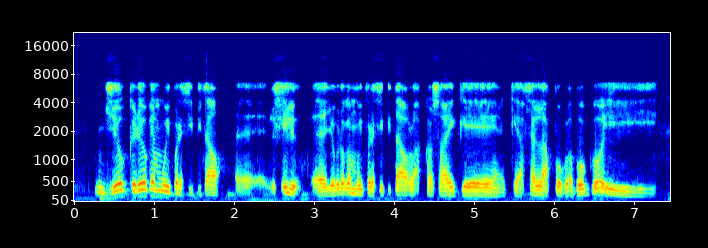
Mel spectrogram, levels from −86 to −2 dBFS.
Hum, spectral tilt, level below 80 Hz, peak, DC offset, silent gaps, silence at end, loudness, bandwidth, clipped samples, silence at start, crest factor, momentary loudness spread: none; -3.5 dB/octave; -68 dBFS; -14 dBFS; under 0.1%; none; 0.2 s; -29 LUFS; 13.5 kHz; under 0.1%; 0.25 s; 14 dB; 11 LU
